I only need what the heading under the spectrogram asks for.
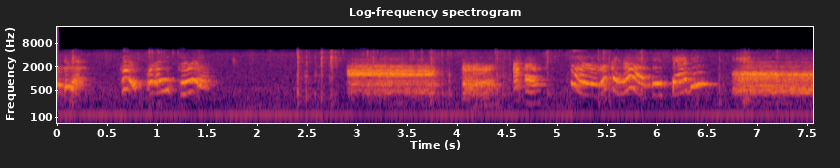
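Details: Husky named Diesel at play with a talking ball toy, producing quick yips and warbling whines that dip and climb, broken by a few longer, flatter noisy bursts, with a low steady hum beneath throughout.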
